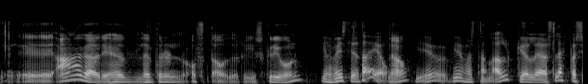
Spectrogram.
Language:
Icelandic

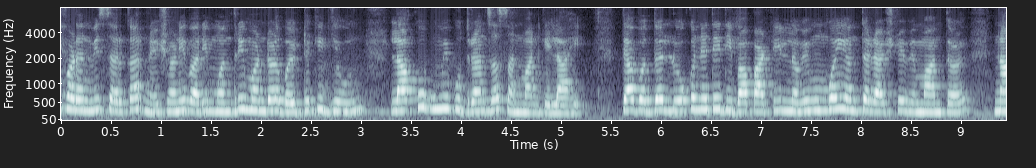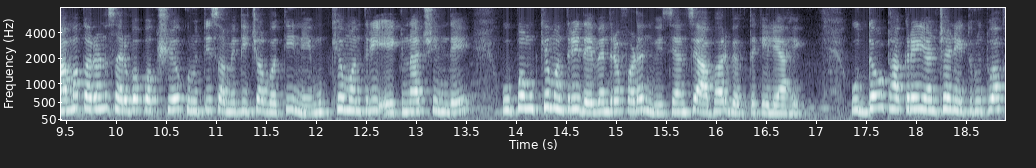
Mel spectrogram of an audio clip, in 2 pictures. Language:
Hindi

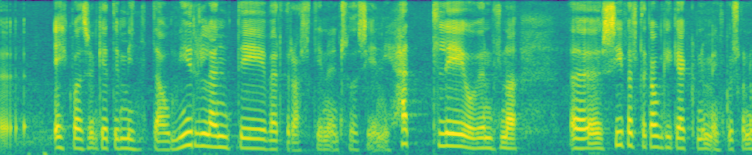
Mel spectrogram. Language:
Icelandic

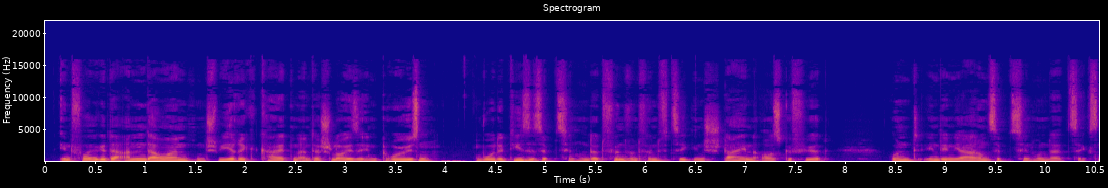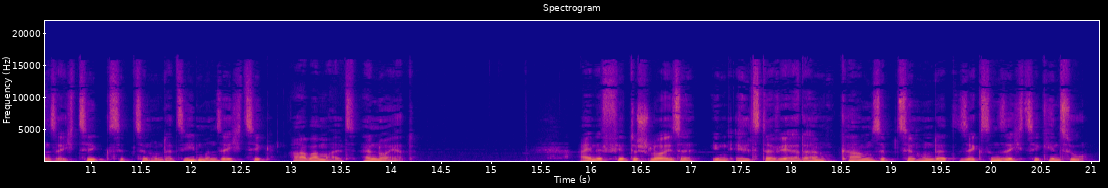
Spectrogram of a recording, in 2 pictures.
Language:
German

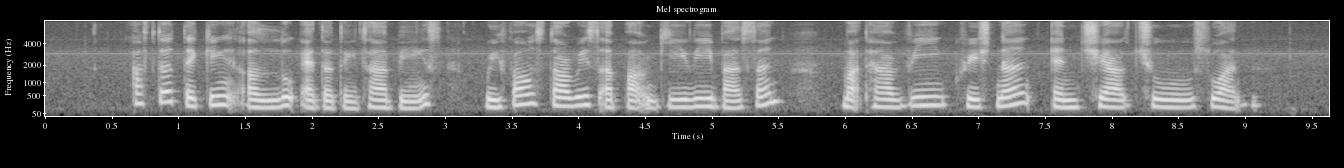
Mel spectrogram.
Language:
English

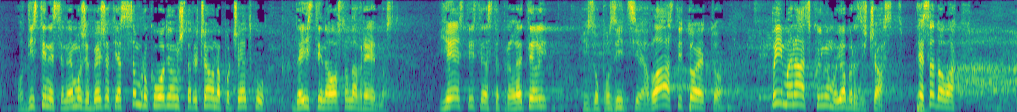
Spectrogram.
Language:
Serbian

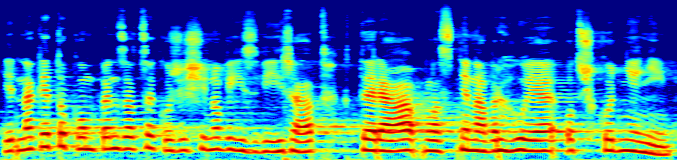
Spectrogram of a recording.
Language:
Czech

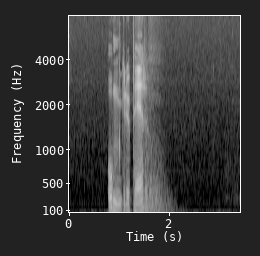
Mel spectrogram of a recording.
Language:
Norwegian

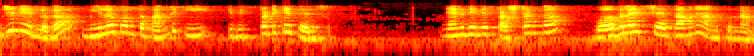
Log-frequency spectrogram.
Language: Telugu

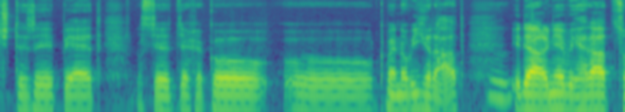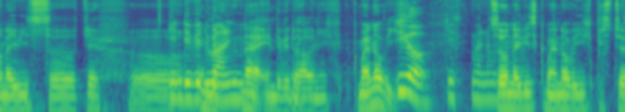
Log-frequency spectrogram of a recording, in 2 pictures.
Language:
Czech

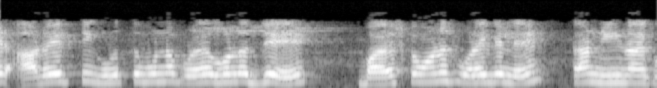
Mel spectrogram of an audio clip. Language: Bangla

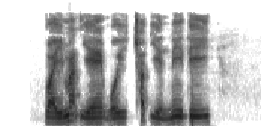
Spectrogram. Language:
Cantonese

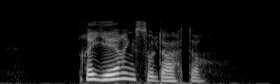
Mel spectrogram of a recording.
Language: Norwegian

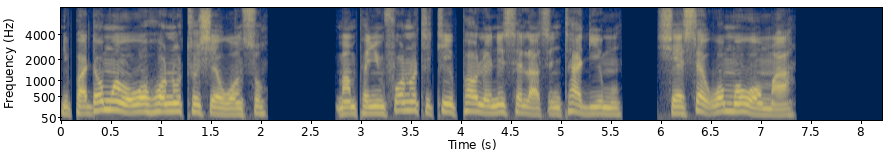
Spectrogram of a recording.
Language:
Akan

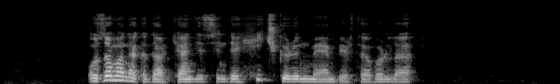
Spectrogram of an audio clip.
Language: Turkish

